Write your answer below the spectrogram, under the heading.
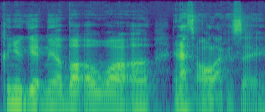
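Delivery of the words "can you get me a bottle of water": casual, put-on British accent. Asked on the spot to do voices, giving a go-to British accent. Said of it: "if you tell me right now do a British accent, ... My go-to would be like".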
